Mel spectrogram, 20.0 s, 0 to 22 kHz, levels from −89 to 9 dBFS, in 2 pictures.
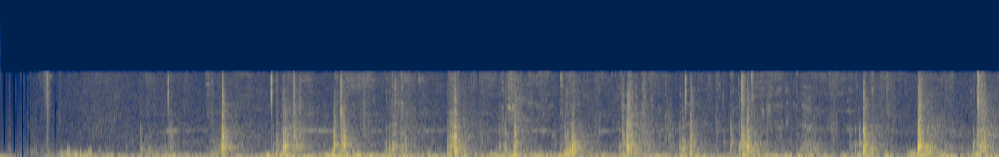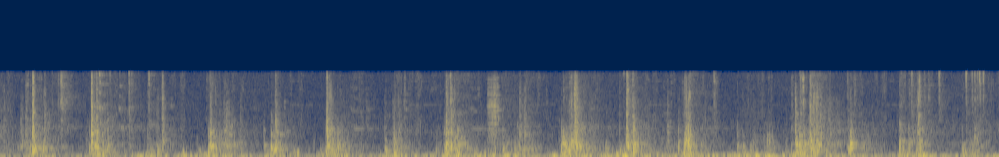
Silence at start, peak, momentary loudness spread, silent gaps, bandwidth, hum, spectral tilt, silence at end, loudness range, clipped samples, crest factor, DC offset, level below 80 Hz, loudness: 0 s; 0 dBFS; 14 LU; none; 4 kHz; none; -10.5 dB/octave; 0 s; 4 LU; under 0.1%; 22 dB; 0.3%; -28 dBFS; -23 LUFS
